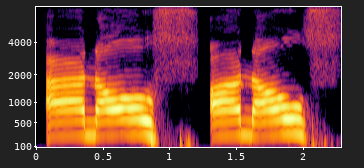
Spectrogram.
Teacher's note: huruf nun itu tipis dan huruf sad itu tebal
